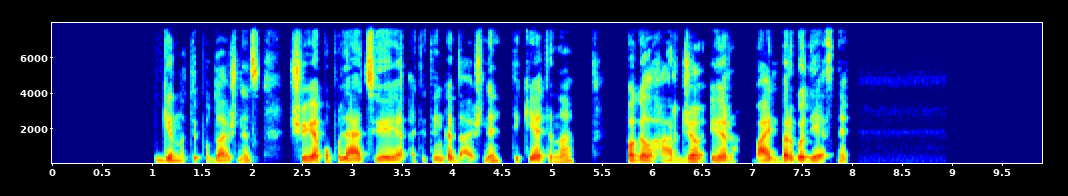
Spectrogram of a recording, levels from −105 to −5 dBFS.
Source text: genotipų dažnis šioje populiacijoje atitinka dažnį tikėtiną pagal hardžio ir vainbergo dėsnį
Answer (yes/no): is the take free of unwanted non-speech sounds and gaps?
yes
